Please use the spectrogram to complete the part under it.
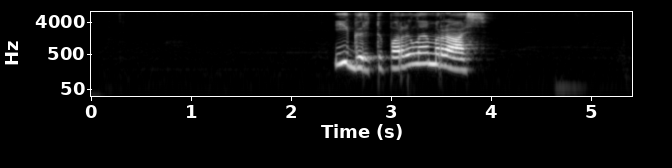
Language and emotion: Russian, angry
